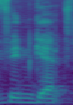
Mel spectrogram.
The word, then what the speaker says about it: vignette: But make sure you get your vignette for your car. Am I saying it right? – I don't know. Maybe I'm saying it wrong. I thought it was vignette. – Vignette. Yeah, you're probably right.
